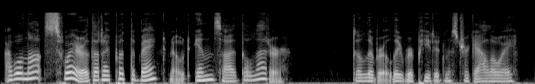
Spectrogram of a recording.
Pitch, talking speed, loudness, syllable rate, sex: 185 Hz, 190 wpm, -18 LUFS, 6.4 syllables/s, female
